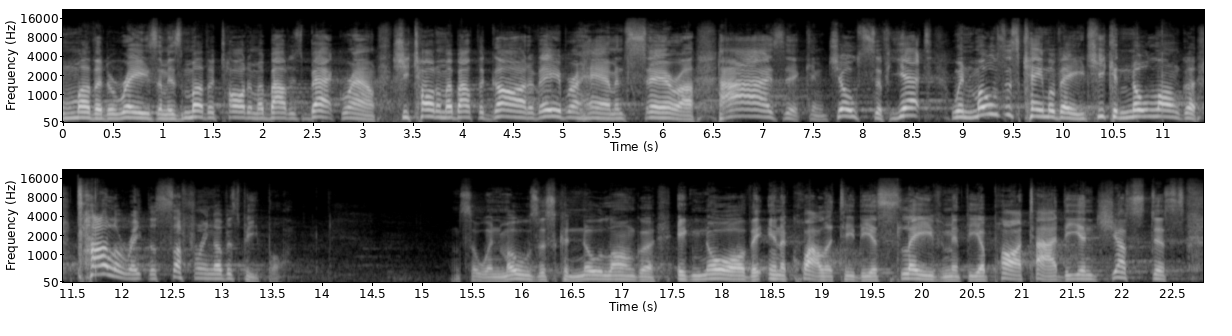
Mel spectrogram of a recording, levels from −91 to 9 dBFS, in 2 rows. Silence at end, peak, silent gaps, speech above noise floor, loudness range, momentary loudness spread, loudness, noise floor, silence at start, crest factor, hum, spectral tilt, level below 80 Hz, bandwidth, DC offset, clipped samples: 0 s; -2 dBFS; none; 45 dB; 9 LU; 10 LU; -19 LUFS; -64 dBFS; 0 s; 18 dB; none; -5 dB/octave; -68 dBFS; 14.5 kHz; under 0.1%; under 0.1%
